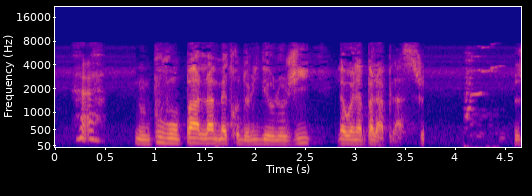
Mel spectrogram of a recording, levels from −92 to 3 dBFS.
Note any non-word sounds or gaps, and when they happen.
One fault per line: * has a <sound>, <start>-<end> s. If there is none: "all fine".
* has a laugh, 0.2-0.5 s
* has a squeak, 4.1-4.5 s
